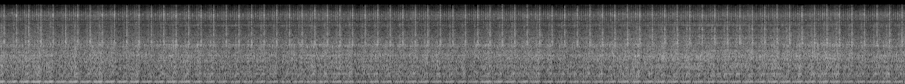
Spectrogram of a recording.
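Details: GM 3800 V6 idling with a steady, sharp knock about four times a second over the engine hum.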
